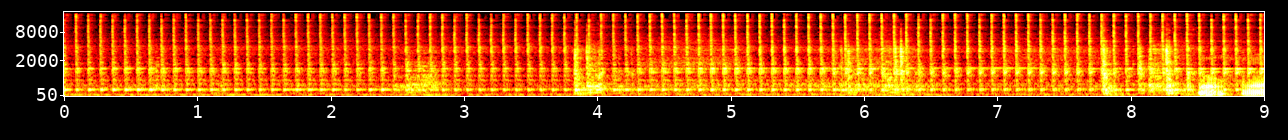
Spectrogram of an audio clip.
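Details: Toyota Hilux fuel injectors removed and run on a cleaner/tester bench, solenoids switched by the tester leads: crisp, even ticking about four times a second; normal injector pulsing.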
